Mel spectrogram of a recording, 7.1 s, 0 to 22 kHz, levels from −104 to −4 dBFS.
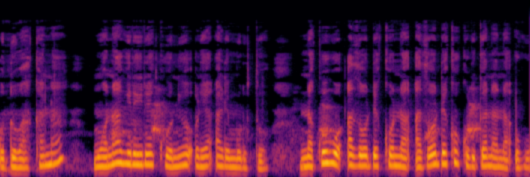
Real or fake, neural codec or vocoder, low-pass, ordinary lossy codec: fake; vocoder, 48 kHz, 128 mel bands, Vocos; 14.4 kHz; MP3, 96 kbps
